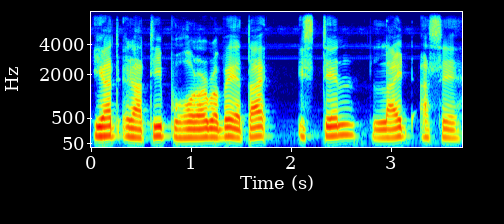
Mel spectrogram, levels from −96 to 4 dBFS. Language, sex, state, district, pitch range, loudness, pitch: Assamese, male, Assam, Sonitpur, 140-165 Hz, -16 LUFS, 155 Hz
